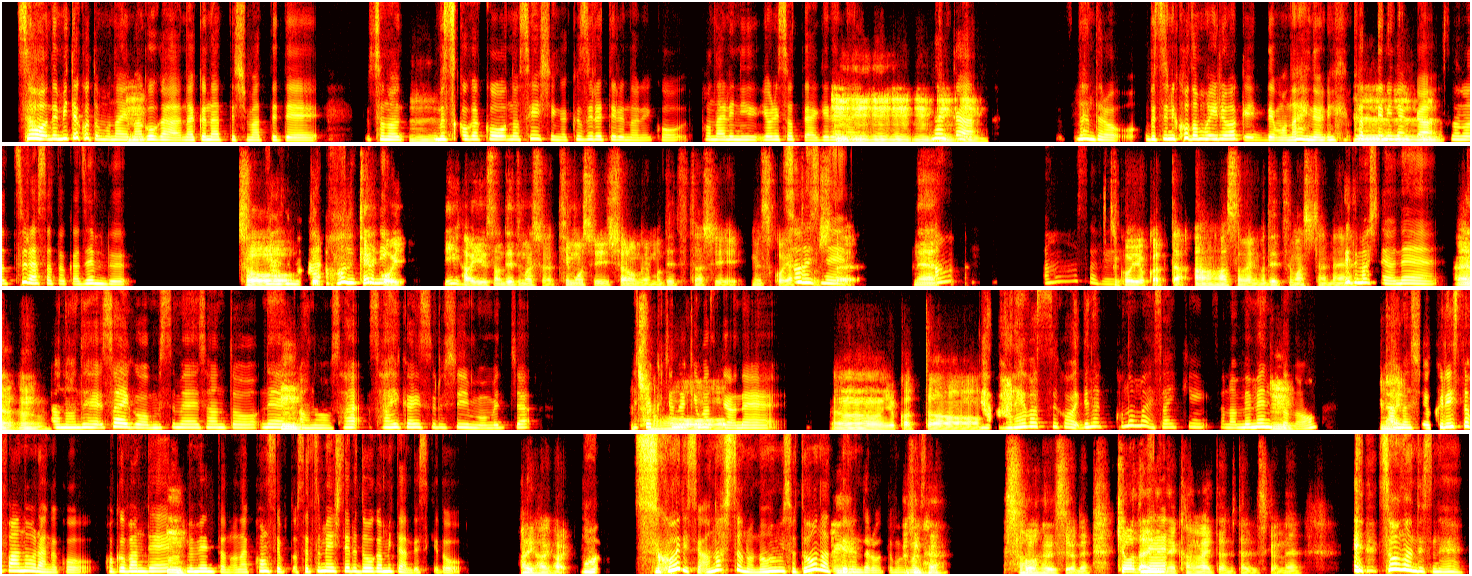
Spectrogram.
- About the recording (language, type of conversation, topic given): Japanese, unstructured, 最近観た映画の中で、特に印象に残っている作品は何ですか？
- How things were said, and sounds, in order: "ティモシー・シャラメ" said as "ティモシー・シャロメン"; other noise; tapping; chuckle; surprised: "え"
